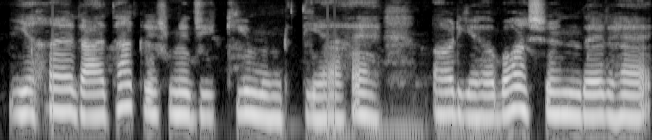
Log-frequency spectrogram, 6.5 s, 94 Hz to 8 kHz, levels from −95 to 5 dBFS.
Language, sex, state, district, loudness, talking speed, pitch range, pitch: Hindi, female, Bihar, Kishanganj, -16 LUFS, 110 wpm, 195-220 Hz, 205 Hz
